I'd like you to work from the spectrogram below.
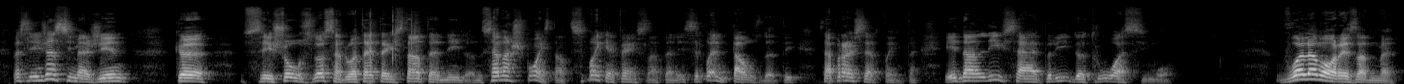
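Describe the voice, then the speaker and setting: Pitched fairly high, a man with a Quebec accent shows vocal fry, very wide pitch swings and big swings in loudness. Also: moderate pace. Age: 60s. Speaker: motivational speaker and coach. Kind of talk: interview testimony. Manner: casual, colloquial.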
